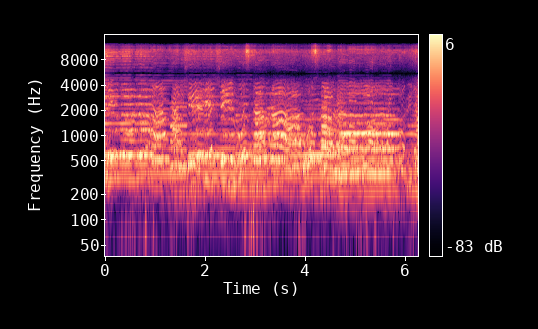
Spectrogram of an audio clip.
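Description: A women's folk choir singing in chorus to accordion accompaniment, the voices moving over steady held accordion notes.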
